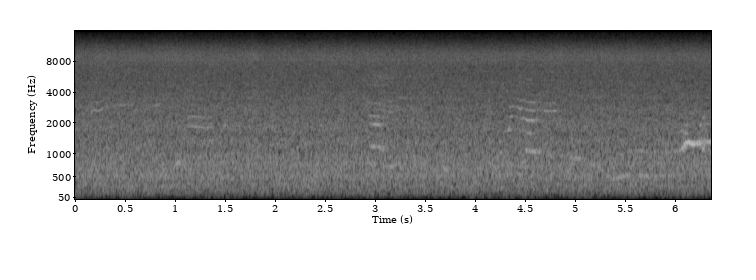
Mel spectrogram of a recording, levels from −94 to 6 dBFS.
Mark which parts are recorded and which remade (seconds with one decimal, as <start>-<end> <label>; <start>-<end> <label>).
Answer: 0.0-6.4 recorded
